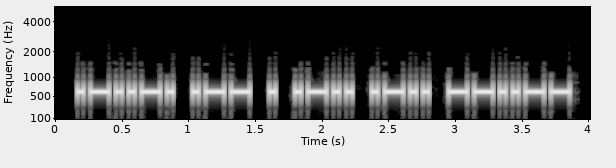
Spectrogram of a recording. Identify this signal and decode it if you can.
Morse code, heard as a keyed tone, about 25 wpm, 600 Hz. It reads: "WELL,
